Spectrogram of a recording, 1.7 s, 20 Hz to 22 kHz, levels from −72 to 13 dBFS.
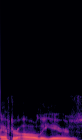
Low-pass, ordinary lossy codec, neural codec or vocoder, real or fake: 7.2 kHz; Opus, 24 kbps; none; real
